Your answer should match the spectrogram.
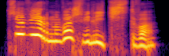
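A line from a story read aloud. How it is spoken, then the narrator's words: Squeak. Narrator (Russian): пискнула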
